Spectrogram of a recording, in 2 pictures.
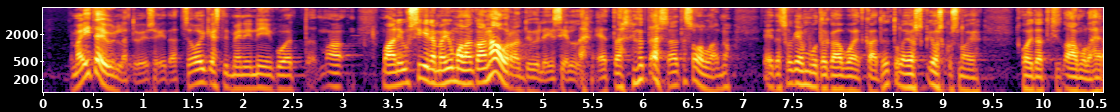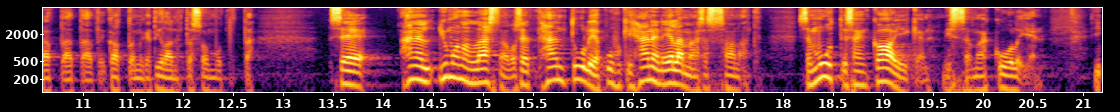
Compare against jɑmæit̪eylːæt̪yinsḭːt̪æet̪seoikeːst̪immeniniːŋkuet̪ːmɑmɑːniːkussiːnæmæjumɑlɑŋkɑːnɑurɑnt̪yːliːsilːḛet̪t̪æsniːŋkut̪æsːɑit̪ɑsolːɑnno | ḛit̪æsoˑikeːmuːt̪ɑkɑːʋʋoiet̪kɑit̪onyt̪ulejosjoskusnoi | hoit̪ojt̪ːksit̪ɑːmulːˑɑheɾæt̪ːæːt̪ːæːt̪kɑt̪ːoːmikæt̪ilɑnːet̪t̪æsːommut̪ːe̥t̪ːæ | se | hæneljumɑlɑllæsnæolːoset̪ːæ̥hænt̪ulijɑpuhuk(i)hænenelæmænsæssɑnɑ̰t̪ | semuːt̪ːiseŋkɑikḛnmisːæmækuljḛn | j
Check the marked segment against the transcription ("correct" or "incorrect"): correct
